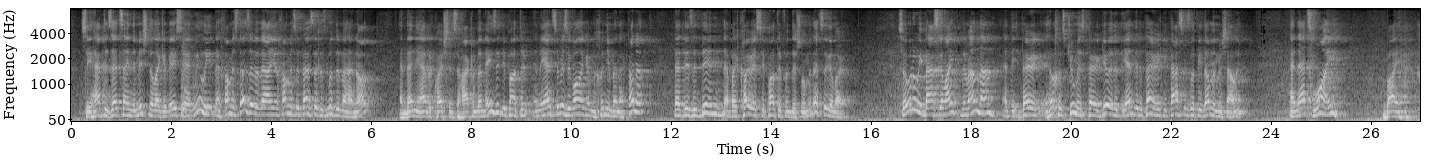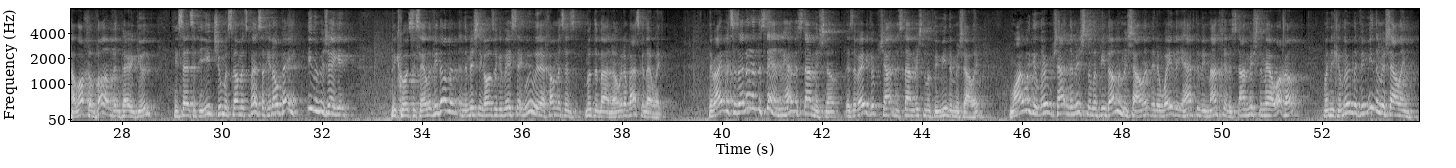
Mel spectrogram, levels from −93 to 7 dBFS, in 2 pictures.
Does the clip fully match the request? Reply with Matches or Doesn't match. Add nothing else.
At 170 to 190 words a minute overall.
Matches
